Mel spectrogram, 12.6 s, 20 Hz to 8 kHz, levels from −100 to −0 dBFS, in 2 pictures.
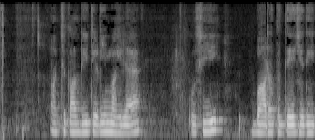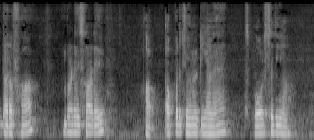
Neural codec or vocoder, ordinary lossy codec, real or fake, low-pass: codec, 32 kHz, 1.9 kbps, SNAC; MP3, 32 kbps; fake; 7.2 kHz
